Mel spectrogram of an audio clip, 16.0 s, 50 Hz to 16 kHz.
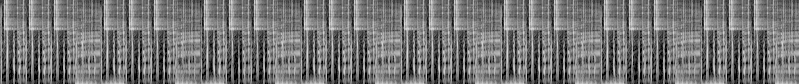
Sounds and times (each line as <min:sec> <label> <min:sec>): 0:00.0 Organic Industrial Drum Loop 0:15.9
